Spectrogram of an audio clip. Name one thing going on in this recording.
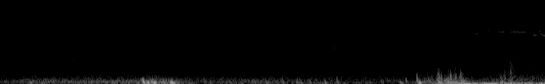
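Wind gusts and rumbles outdoors in low bursts.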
